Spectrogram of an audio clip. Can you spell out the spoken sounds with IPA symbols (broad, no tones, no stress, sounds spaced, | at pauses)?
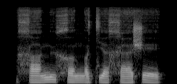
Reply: x a ŋ ʉ x ʌ ŋ ʌ tʲ a x æ ʃ e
